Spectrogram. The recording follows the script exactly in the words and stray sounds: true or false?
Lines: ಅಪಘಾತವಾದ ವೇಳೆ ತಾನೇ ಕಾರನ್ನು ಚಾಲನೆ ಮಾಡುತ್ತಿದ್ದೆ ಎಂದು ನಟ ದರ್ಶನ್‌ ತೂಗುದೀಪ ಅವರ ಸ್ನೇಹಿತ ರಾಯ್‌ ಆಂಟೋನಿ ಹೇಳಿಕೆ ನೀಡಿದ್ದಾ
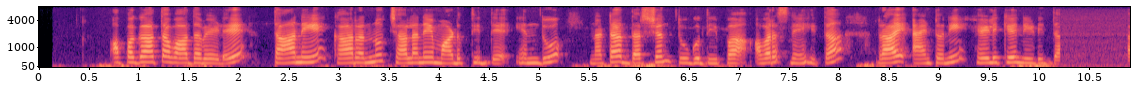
true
